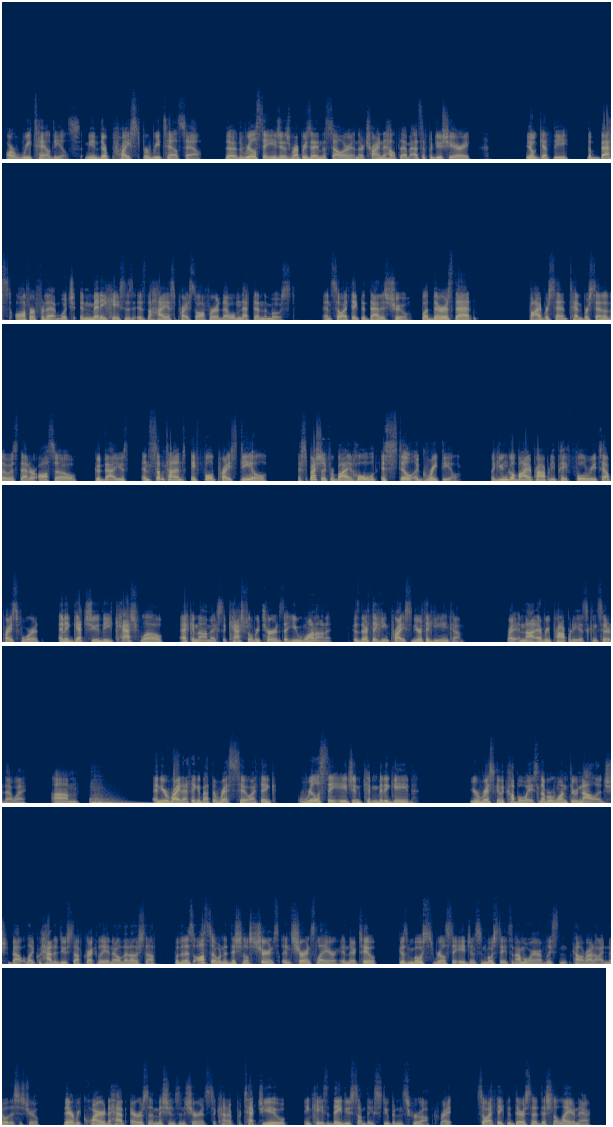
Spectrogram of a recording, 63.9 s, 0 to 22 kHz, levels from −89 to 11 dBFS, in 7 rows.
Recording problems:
muffled; very slightly; fading above 4.5 kHz
door banging; loud; at 38 s; peak level with the speech

